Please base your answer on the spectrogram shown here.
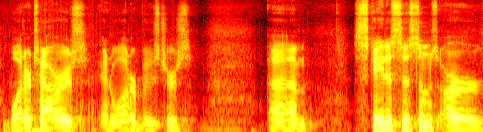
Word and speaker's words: SCADA: department any discussion you're wondering the term it's pronounced scada as our as our acronym forward that stands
